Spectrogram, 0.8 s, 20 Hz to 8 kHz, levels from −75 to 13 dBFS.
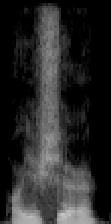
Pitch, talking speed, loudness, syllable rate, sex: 145 Hz, 215 wpm, -15 LUFS, 6.2 syllables/s, male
